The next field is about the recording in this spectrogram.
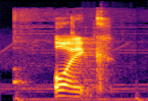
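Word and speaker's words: Óin: Owen pronounced like oink but without the K.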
